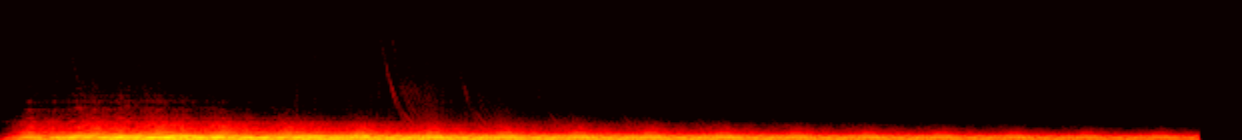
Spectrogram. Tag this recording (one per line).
delay
drone
fx
soundeffect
